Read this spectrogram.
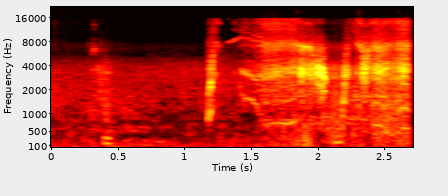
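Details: Monkey screaming: near silence for the first second, then a sudden harsh, shrill squeal followed by a dense run of high, rasping screeches to the end.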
